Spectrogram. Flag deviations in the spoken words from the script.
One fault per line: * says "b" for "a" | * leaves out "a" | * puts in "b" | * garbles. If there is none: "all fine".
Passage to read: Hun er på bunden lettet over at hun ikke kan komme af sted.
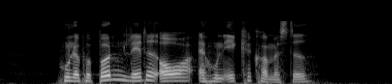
all fine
